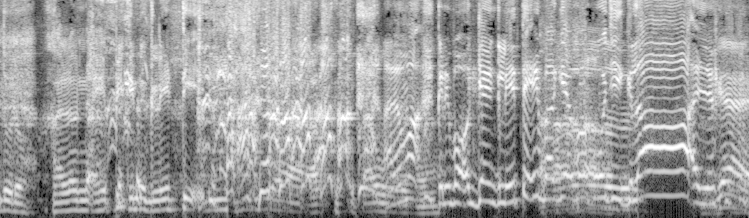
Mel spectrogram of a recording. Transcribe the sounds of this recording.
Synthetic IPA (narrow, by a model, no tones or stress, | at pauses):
t̪udɔ | kalanaʔhɛpikənəɡəlet̪ɪʔ | alamaʔkənəbawaʔɡɛnɡəlet̪ɪʔ̚nibaɡiabapod͡ʒiɡəlaʔd͡ʒəɡ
